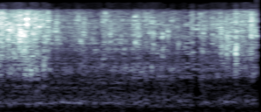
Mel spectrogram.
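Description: Steady running water rinses acid out of a pool salt chlorine cell, a continuous broadband splash and hiss close by that stays even throughout with no voices.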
